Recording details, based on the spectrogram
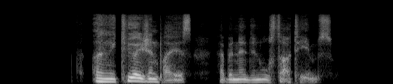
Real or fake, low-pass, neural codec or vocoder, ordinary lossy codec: fake; 10.8 kHz; codec, 16 kHz in and 24 kHz out, 0.9 kbps, LongCat-Audio-Codec, fine tuned four codebook decoder; none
